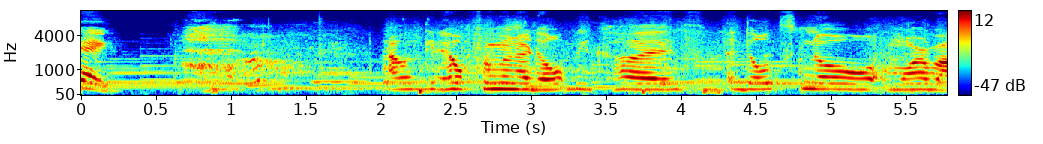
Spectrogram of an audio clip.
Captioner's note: children gasp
